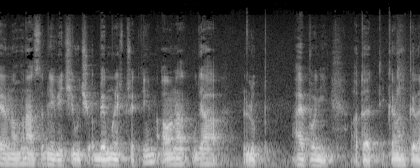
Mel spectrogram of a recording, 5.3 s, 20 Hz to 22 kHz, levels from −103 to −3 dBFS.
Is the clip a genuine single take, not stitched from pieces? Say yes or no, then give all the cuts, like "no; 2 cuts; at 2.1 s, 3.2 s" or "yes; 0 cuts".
yes; 0 cuts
